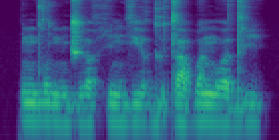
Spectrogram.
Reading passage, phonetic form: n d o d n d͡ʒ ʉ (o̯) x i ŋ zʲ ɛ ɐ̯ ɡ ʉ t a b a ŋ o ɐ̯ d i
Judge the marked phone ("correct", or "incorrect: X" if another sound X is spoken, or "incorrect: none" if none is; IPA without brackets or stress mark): incorrect: ɐ̯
